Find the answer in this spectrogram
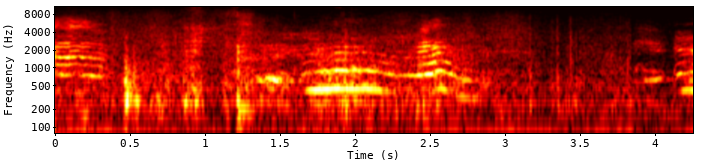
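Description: Newborn baby crying in short wails that bend up and down in pitch.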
